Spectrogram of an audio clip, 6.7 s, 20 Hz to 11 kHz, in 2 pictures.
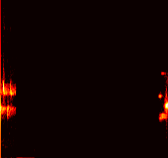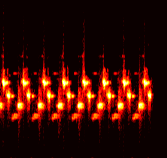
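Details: European goldfinch clean contest song, Málaga 2020 training copy: a brief twitter, a pause of nearly three seconds, then a steady, rhythmic run of repeated tinkling double-note figures lasting about three seconds.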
